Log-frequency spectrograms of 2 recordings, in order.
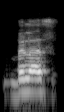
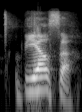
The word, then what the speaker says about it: Bielsa: And Marco Billas, how do you say the name? Sorry, Billis, the coach of Leeds, Leeds. Oh, Bielsa. Bielsa.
